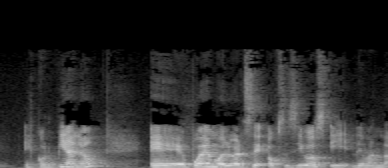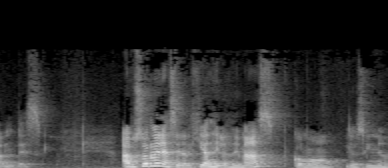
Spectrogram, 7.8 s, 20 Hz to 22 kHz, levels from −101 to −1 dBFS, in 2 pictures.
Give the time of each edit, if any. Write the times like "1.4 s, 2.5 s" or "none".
none

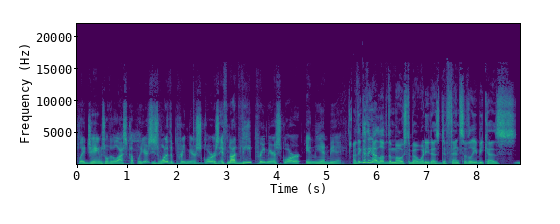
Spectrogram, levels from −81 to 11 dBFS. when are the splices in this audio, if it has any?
none

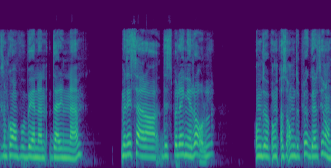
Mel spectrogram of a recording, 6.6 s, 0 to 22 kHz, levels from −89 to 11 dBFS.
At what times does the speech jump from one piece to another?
5.4 s

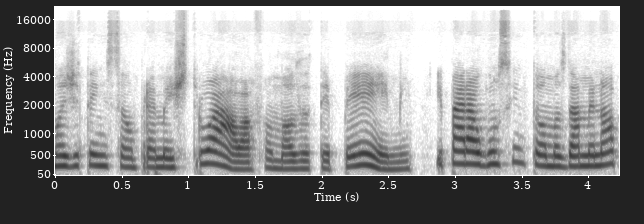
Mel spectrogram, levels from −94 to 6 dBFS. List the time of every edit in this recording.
2.8 s

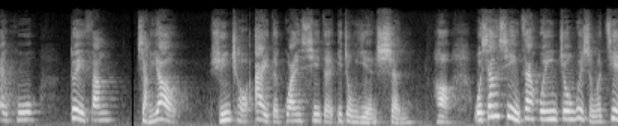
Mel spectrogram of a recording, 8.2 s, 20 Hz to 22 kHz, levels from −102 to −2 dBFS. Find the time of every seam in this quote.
none

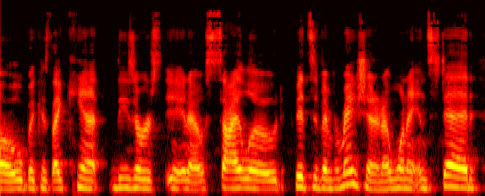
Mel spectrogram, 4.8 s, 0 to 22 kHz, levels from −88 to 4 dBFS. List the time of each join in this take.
1.0 s, 2.9 s

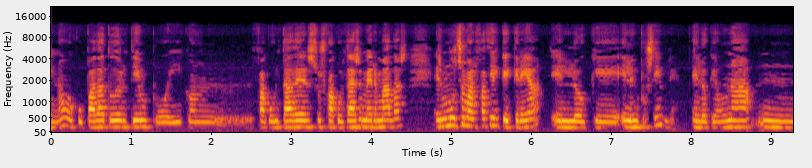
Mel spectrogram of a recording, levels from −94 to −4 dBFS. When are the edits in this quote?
none

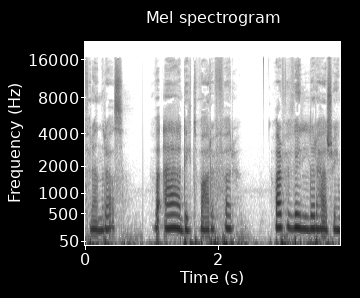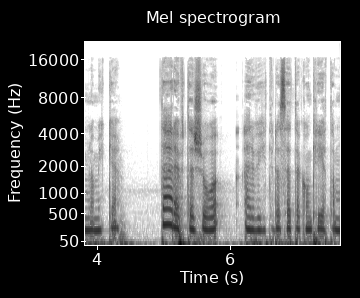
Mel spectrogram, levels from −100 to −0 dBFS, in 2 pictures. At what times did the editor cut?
none

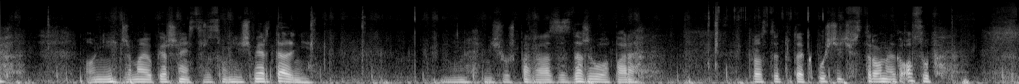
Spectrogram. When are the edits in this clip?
1.2 s, 2.0 s, 9.0 s

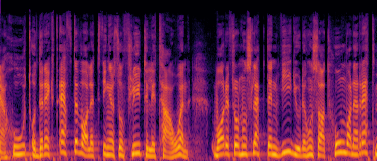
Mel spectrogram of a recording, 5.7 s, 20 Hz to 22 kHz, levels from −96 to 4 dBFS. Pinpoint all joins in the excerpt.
none

